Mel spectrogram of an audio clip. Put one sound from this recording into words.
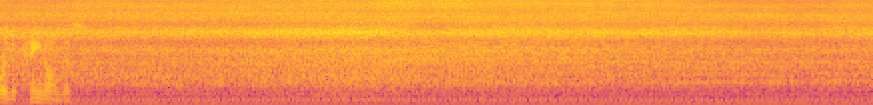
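A foam sprayer hisses steadily, spraying foam onto a car.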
